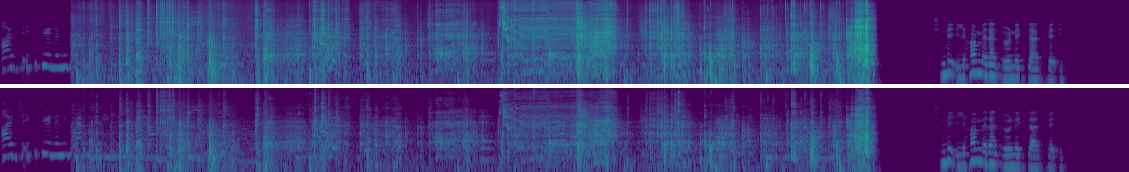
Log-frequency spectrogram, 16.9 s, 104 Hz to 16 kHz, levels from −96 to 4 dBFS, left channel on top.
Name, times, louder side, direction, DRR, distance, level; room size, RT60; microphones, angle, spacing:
voice 1, 0.0-5.1 5.5-6.3 7.2-12.9, right 1 dB, 20° right, 1.8 m, -72 dB
sound 1, 1.1-13.1, left 11 dB, 75° left, 0.4 m, -46 dB
voice 2, 14.0-16.0, left 1 dB, 30° left, 1.3 m, -64 dB
9.0 x 3.1 x 3.6 m
head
